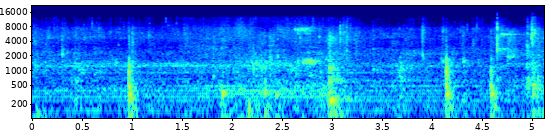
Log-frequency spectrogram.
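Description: A fishing rod knocks lightly against a boat.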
